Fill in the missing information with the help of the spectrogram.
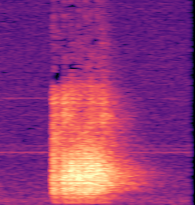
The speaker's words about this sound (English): Is there a firecracker there? Oh my god! Good lord. Oh my god.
